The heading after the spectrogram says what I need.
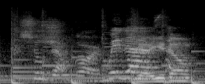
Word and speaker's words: sugar: Sugar. Yeah, I know it's spelled sugar. Yeah. But it's pronounced sugar. Oh, it's silent R. Difference. Yeah. For sugar. Sugar. You don't pronounce the R.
